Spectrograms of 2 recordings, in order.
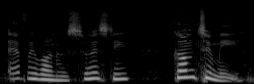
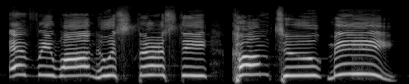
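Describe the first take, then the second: First: It is said quietly and hesitantly. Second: It is said loudly, as a shout.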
